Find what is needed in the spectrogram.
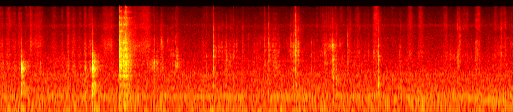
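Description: Cardstock being handled on a craft mat: a bone folder pressed along the freshly glued edge of the paper pocket, then the card lifted and folded. This gives scattered sharp taps and rustles, the loudest about two and a half seconds in.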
